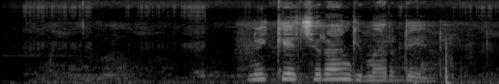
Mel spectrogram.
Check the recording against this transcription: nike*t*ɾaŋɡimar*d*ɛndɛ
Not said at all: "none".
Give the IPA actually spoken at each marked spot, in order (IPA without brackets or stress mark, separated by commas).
t͡ʃ, d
